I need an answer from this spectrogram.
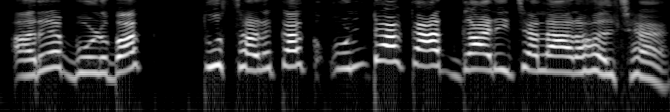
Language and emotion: Maithili, angry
